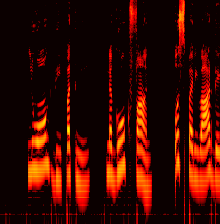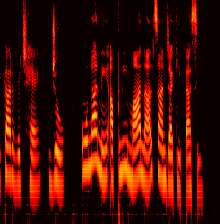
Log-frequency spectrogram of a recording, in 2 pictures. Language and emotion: Punjabi, neutral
